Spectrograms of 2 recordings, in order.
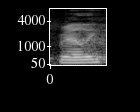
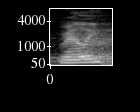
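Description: The two takes are said the same way.

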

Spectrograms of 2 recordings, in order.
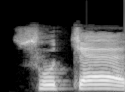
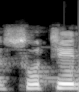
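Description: First: ਸੋਚੈ ending in an open ai; dulavan. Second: ਸੋਚੇ ending in a close e; wrong vowel. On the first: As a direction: open the last vowel of ਸੋਚੈ. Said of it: "ਚੱਚੇ ਦੀਆਂ ਦਲਾਵਾਂ". (ਸੋਚੈ ਦੁਲਾਵਾਂ ਨਾਲ) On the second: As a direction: wrongly end it as soche in ਸੋਚੇ. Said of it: "ਨਹੀਂ ਕਹਿਣਾ". (ਸੋਚੇ ਇੱਕ ਲਾਂ ਨਾਲ) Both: Shown as a demonstration.

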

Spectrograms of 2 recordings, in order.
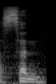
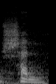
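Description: First: "sần" with a plain hissing s; wrong pronunciation. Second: "sần" with a hushing sh; correct sh sound. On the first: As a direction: say "sần" starting on a thin s, not sh. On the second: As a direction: say "sần" like "shun", low falling tone. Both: Shown as a demonstration. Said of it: "Nó không phải là sần".

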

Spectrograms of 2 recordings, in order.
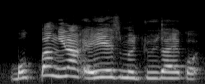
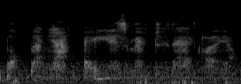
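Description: First: Said in the usual way. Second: Much softer ASMR whisper. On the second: Shown as a demonstration. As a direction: whisper it right into the mic. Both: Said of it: "repeats in whisper".

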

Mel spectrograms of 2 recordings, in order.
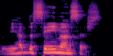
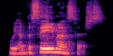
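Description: First: Said in the usual way. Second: Louder, delighted repeat of the result; excited repeat. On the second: Real, not acted. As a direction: say it again, louder and thrilled.

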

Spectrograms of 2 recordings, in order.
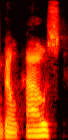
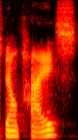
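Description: First: Wealth House with "House" rhyming with mouse; other people's pronunciation. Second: Wealth House with "House" said like "hice"; "House" with a long "i" vowel; alternative pronunciation. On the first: Retold or imitated. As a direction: say House with an "ow" vowel. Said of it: "I thought it was". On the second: Shown as a demonstration. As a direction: make House rhyme with ice. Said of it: "sometimes people are saying".

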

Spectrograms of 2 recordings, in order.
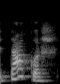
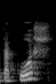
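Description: First: Також said as TA-kozh; також with the opening syllable strong; stress on first syllable. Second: Також said as ta-KOZH; також with the final syllable strong; stress on second syllable. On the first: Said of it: "слова з подвійним наголошенням". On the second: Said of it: "а можна сказати". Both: Shown as a demonstration.

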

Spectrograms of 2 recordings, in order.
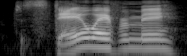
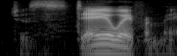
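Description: First: Shouted, higher playful warning; hammed-up shouted keep-away; loud warning. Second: Said in the usual way. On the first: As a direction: yell it to keep them back. Warning players to back off.

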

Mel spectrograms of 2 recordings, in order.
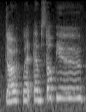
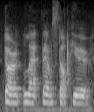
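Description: First: Slow, high-pitched "Don't let them stop you"; raised, insistent repeat. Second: Slow, even "Don't let them stop you"; even, deliberate repeat. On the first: Poet repeating a line in a different way, raised and insistent. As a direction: lift the line high and hold it up through "you". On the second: Poet repeating a line for emphasis, slow and even. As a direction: say it slowly at normal pitch, evenly spaced. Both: Shown as a demonstration. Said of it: "repeating the lines in different ways".

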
